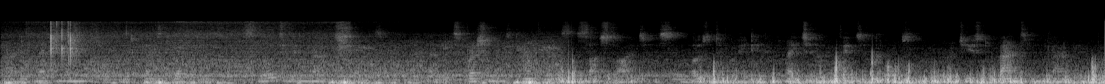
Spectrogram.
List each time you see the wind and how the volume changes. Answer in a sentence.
The wind can be heard from 0.0 to 11.0 s, getting louder.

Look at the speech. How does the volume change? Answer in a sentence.
The volume of the speech stays about the same.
